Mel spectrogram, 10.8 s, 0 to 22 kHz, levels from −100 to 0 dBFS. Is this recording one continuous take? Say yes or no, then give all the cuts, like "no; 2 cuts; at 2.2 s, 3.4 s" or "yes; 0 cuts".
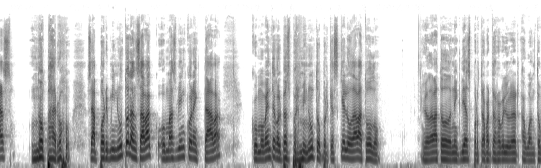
no; 1 cut; at 3.2 s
